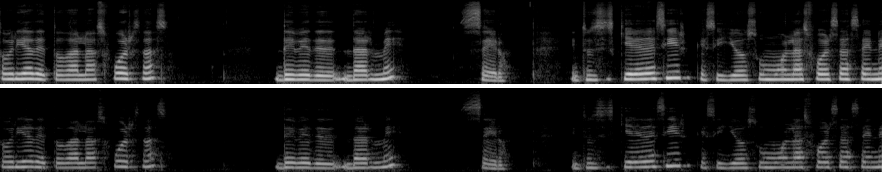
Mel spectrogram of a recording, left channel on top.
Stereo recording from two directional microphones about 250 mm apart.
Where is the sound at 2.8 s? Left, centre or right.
Left.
